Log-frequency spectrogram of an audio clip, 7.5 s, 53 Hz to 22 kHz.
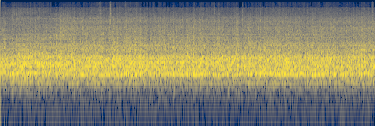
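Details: Kitchen stone grain mill at coarse setting 25, cracking barley rather than making flour: steady, even grinding rush with a faint constant tone and no surging or knocking; grain comes out noticeably warmer from the mill.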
